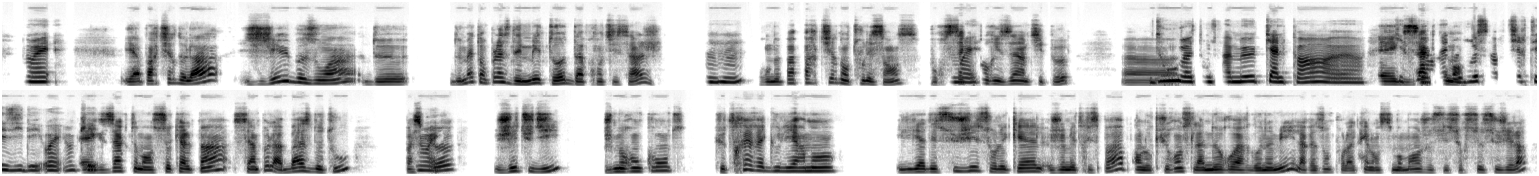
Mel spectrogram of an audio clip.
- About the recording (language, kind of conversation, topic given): French, podcast, Comment t’organises-tu pour étudier efficacement ?
- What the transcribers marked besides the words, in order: stressed: "Exactement"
